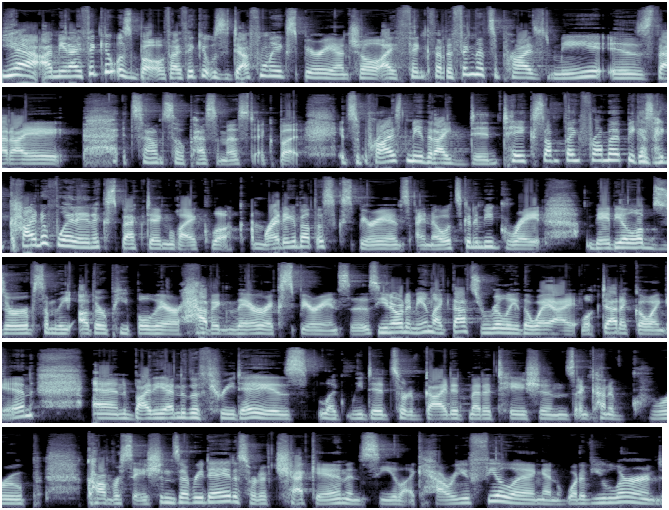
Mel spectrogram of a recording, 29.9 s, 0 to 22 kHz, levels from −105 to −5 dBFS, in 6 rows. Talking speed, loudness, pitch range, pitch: 255 wpm, -19 LUFS, 160-220 Hz, 180 Hz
